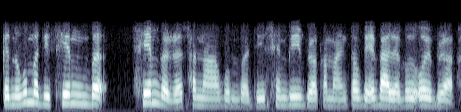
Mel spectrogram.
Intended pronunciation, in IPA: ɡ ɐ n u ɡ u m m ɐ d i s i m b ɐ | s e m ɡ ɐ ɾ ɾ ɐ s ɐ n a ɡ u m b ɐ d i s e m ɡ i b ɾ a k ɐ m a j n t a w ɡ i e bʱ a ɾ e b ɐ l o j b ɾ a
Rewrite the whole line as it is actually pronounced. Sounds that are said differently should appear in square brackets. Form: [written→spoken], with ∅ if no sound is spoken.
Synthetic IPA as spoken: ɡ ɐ n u ɡ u m [m→b] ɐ d i s [i→e] m b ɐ | s e m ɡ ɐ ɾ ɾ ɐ s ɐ n a ɡ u m b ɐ d i s e m [ɡ→b] i b ɾ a k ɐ m a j n t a w ɡ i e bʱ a [ɾ→l] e b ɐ l o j b ɾ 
